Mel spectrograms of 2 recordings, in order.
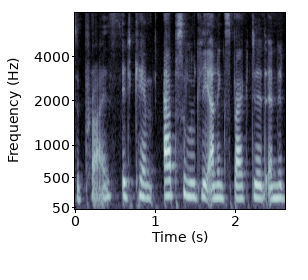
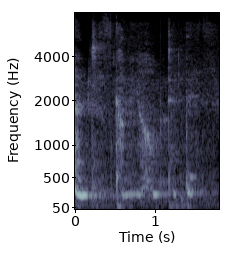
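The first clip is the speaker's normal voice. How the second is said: barely-there hushed whisper, very quiet; 4 semitones higher, 19 dB quieter than usual. Coming home late in a stairwell, not wanting to disturb neighbors: whispering. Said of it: "I had to whisper in the stairwell".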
